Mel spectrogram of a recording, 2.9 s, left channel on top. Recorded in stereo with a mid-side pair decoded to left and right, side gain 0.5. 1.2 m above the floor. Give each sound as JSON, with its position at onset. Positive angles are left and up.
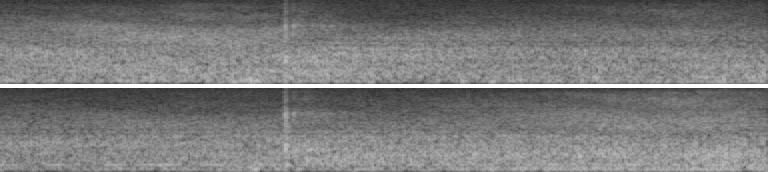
{"t": 1.1, "sound": "chopping", "azimuth_deg": -20, "distance_m": 5.0}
